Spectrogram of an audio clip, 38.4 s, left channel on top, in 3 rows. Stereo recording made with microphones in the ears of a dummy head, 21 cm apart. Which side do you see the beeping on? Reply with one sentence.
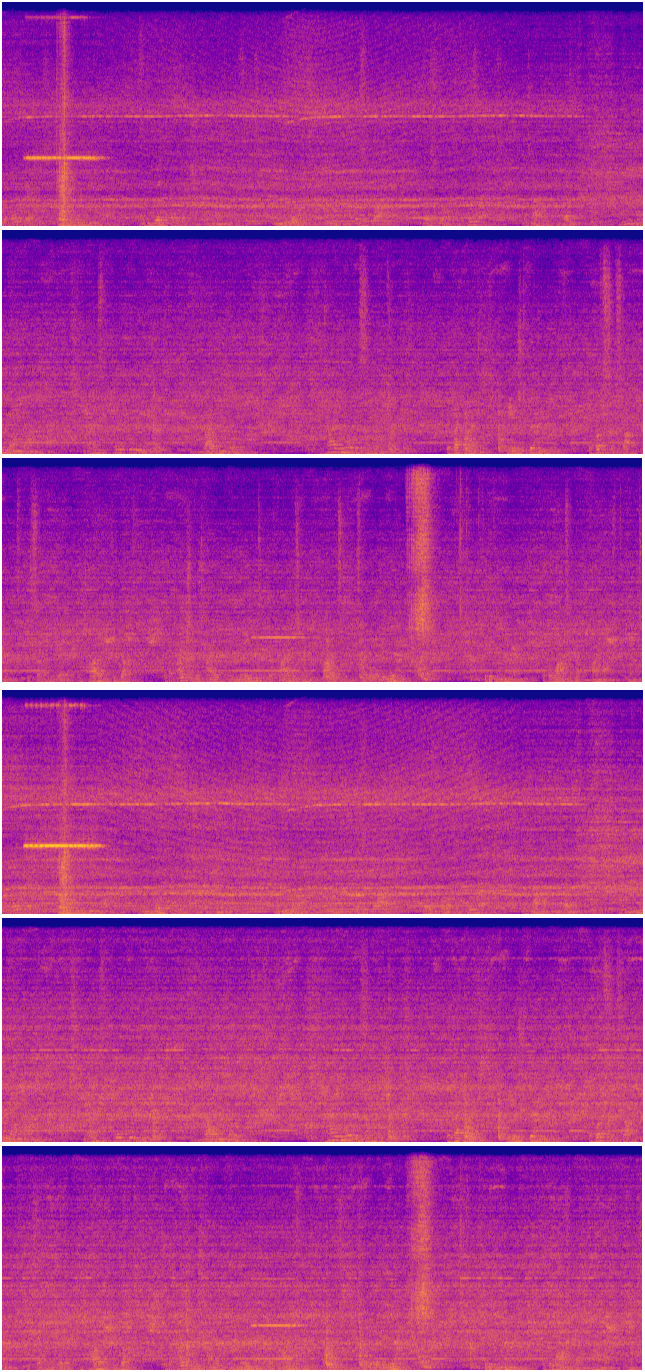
In this clip you hear the beeping on the right.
